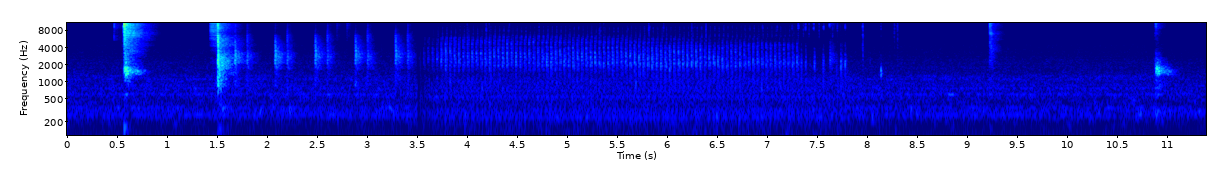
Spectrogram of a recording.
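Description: TIG welding on a steel tube frame: two loud sharp clicks and a run of quicker ticks, then the arc's steady hiss for about four seconds that cuts off suddenly, with two more sharp clicks near the end.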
